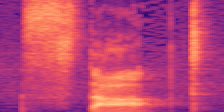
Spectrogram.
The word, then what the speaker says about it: stopped: Stopped. Stopped. The ed sort of just sound like a light D. Stopped. Where you're barely hearing the D sound.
